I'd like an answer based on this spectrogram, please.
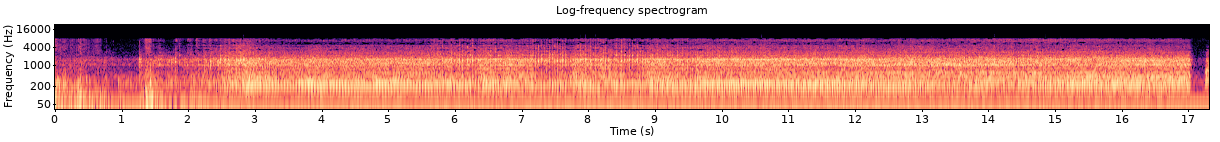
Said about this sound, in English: Exceedingly successful, far more successful than I expected it to be. Like I said, I thought it would putt along a little bit. That would be it. I had no idea it would run that good. But there you have it, running an engine on Everclear.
